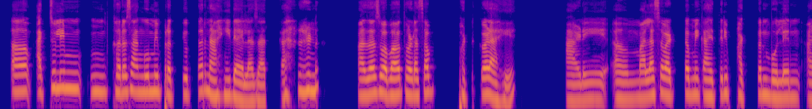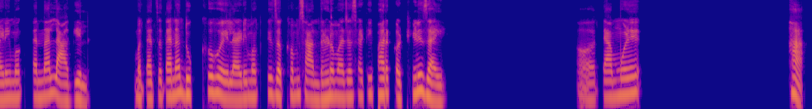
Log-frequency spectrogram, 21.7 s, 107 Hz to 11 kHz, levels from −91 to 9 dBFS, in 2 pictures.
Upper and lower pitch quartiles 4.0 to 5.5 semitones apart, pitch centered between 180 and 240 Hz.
No: average, 2.9 semitones; medium, 185 Hz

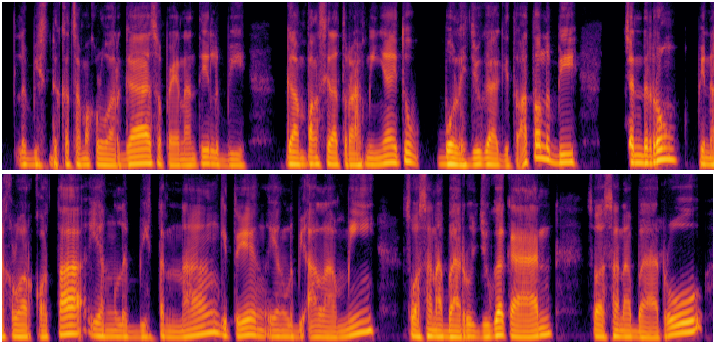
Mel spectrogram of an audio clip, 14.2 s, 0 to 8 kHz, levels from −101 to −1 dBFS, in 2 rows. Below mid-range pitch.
Yes: low, 110 Hz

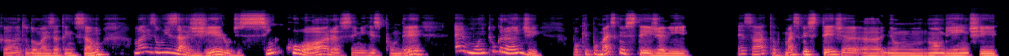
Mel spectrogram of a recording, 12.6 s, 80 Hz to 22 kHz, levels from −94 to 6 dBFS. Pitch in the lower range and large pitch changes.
Yes: low, 125 Hz; wide, 8.2 semitones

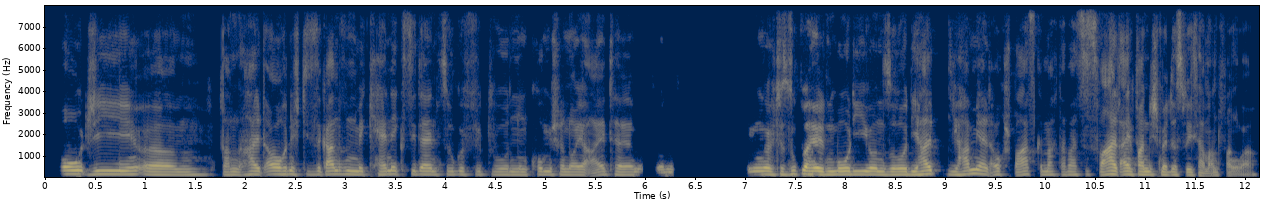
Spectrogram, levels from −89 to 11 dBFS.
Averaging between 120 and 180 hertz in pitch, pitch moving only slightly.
Yes: medium, 140 Hz; narrow, 1.8 semitones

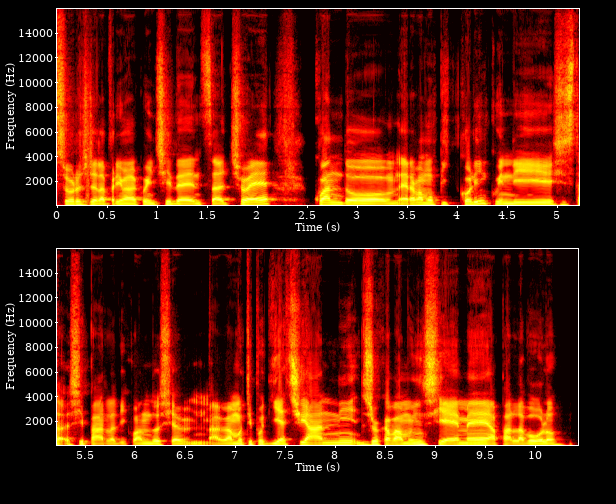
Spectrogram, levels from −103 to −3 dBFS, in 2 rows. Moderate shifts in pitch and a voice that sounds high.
No: average, 3.2 semitones; low, 115 Hz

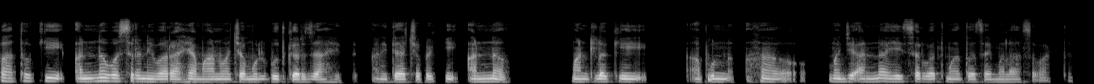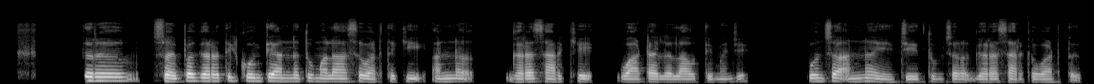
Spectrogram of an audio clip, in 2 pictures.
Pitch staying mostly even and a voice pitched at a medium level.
No: narrow, 2.2 semitones; low, 130 Hz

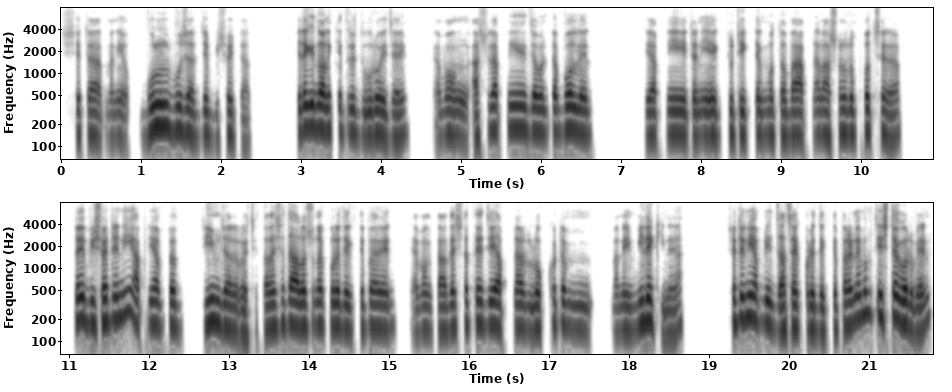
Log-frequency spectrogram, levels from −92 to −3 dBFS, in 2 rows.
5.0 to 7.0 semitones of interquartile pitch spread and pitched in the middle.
No: average, 2.8 semitones; medium, 155 Hz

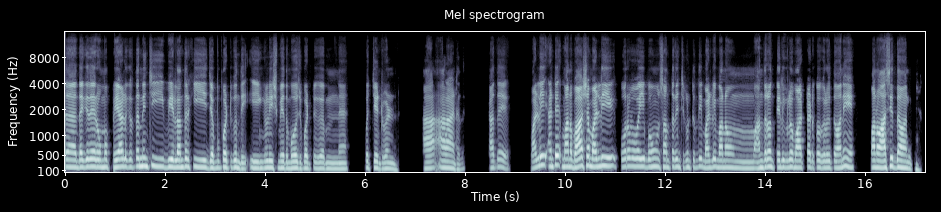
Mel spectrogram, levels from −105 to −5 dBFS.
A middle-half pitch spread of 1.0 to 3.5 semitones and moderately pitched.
Yes: average, 2.8 semitones; medium, 180 Hz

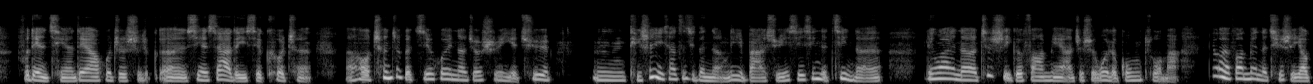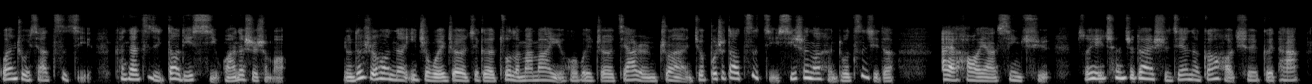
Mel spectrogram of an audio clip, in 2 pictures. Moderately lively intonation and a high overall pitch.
No: wide, 6.7 semitones; high, 200 Hz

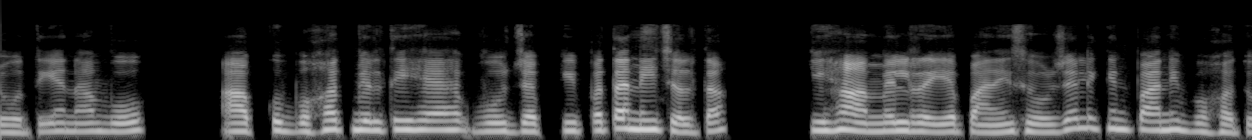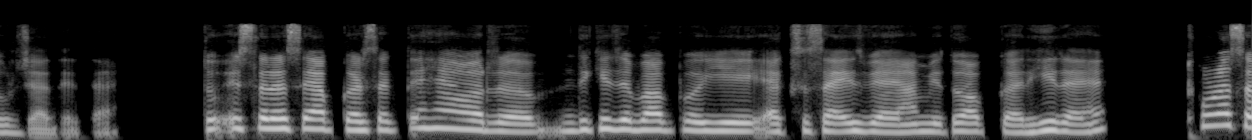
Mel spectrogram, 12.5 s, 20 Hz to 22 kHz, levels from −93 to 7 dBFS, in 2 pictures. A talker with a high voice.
Yes: high, 210 Hz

